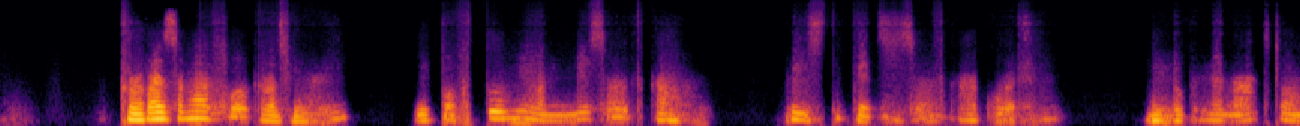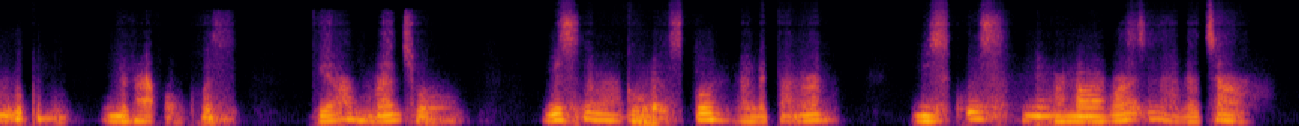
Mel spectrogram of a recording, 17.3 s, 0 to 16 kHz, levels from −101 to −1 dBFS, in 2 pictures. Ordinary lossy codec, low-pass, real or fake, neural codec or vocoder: Opus, 32 kbps; 14.4 kHz; fake; codec, 44.1 kHz, 0.9 kbps, DAC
